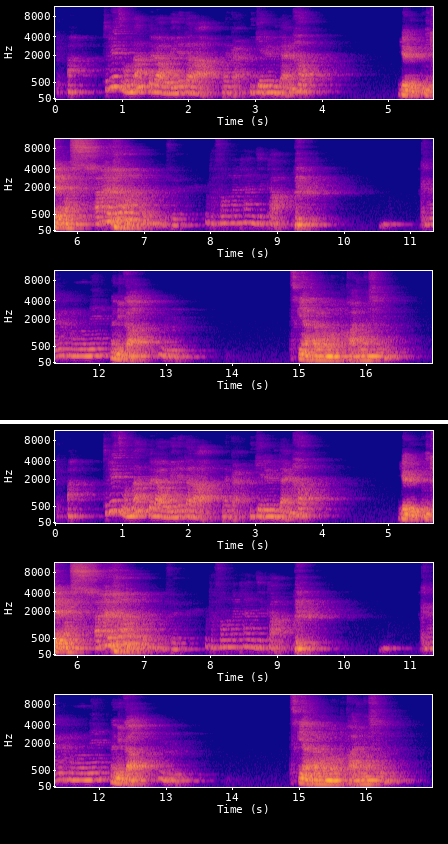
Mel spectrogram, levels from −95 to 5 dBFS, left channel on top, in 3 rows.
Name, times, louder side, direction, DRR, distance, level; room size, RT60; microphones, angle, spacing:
voice 1, 0.7-3.8 6.3-7.5 7.9-9.1 11.2-12.3 12.9-13.2, equal, 25° right, -8 dB, 0.4 m, -31 dB
voice 2, 5.1-6.8 9.2-9.5 12.2-12.6 15.0-16.4, right 1 dB, 5° right, -11 dB, 1.1 m, -25 dB
3.0 x 2.2 x 2.8 m, 1.1 s
head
